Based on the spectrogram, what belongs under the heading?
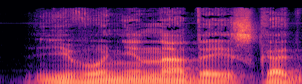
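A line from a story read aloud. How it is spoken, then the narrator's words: Grumbling. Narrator (Russian): буркнул Вельмар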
